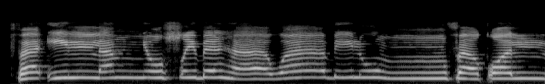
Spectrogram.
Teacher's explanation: এখানে লামের সাদা আছে, তো আমরা যেটা করব সেটা হচ্ছে লামটাকে একটু সময় দিব, একটু চেপে ধরবো , হ্যাঁ একটু প্রেসার দিব, যেমন ওয়াবিলুন ফাতাল তল, এইটুকু যেন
